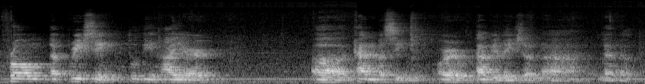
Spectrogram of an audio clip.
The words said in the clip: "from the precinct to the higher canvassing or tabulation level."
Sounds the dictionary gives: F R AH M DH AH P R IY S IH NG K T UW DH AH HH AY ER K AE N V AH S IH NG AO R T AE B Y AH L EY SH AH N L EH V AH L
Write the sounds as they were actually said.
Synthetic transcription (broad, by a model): F R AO M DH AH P R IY S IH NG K T UW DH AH HH AY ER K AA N B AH S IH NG AO R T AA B Y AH L EY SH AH N L EH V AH L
